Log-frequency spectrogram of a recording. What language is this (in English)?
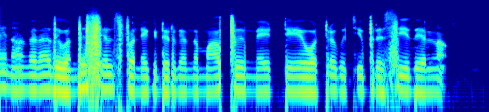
Tamil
